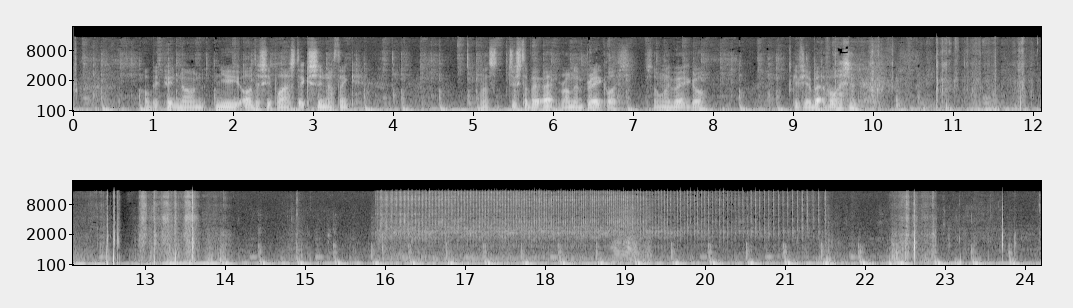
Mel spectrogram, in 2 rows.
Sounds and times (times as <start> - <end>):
Music: 0.0 - 24.2
Bicycle: 15.8 - 23.1.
